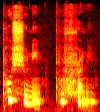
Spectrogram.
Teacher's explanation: You can kind of hear the whistling sound in the sh now.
